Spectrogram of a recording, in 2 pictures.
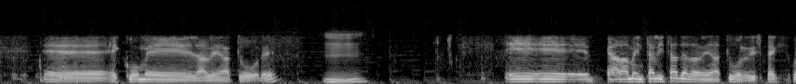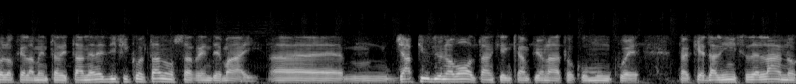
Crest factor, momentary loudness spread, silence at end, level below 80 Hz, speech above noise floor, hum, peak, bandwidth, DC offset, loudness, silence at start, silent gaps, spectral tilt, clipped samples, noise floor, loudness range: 16 dB; 8 LU; 0 s; -54 dBFS; 30 dB; none; -4 dBFS; 16 kHz; under 0.1%; -21 LUFS; 0.1 s; none; -7.5 dB/octave; under 0.1%; -50 dBFS; 3 LU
